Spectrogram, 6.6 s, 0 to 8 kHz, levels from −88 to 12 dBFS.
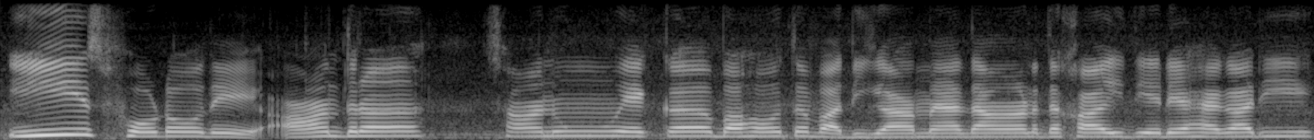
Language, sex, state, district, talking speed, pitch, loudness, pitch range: Punjabi, female, Punjab, Kapurthala, 130 wpm, 240 Hz, -15 LUFS, 220-250 Hz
